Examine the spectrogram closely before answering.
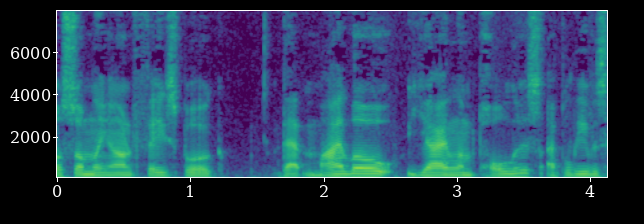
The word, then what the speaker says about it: Yiannopoulos: Saw something on Facebook that Milo Yiannopoulos, I believe is how you pronounce his last name.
